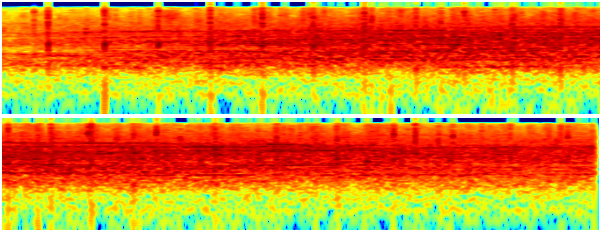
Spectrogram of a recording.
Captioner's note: cheering and applause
